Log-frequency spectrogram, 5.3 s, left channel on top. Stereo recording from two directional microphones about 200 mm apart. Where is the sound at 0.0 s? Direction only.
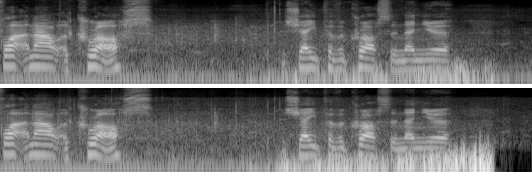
10° left (ahead or behind).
